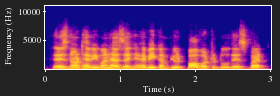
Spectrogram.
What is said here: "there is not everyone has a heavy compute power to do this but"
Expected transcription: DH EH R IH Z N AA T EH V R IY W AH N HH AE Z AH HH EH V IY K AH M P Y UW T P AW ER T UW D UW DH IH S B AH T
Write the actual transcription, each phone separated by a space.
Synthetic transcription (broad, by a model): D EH R IH Z N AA T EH V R IY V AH N HH AE Z AH HH EH V IY K AH M P Y UW T P AW ER T UW D UW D IH S B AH T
